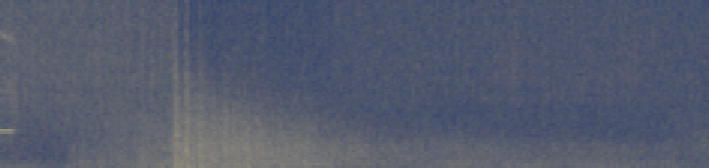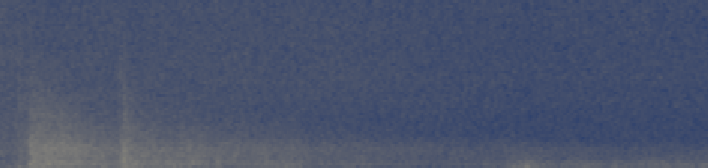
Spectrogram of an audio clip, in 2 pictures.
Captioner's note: thunder and rain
